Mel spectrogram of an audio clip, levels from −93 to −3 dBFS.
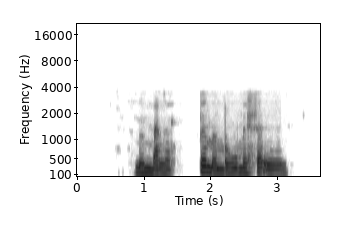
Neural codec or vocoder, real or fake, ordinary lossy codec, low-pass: autoencoder, 48 kHz, 128 numbers a frame, DAC-VAE, trained on Japanese speech; fake; AAC, 32 kbps; 3.6 kHz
